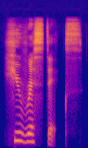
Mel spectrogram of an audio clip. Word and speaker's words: heuristics: These shortcuts are called heuristics. Let me say that again. Heuristics. Pronounced heuristics.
